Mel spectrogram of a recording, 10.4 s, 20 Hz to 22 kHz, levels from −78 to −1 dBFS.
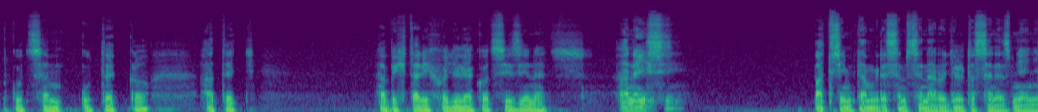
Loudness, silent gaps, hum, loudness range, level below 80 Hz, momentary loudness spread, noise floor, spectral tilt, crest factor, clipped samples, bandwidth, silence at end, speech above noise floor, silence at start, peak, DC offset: -25 LUFS; none; none; 4 LU; -32 dBFS; 11 LU; -58 dBFS; -5.5 dB/octave; 20 dB; under 0.1%; 15 kHz; 0 s; 34 dB; 0.05 s; -6 dBFS; under 0.1%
